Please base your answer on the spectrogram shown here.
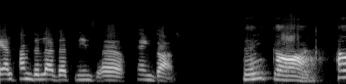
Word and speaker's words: Alhamdulillah: It means yeah, it means Alhamdulillah, and it's Alhamdulillah. We say Alhamdulillah.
